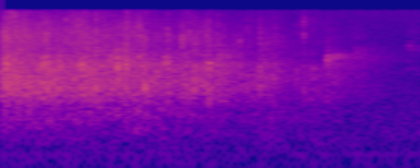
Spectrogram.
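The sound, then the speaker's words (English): An audience claps for the speaker's mother, a dense wash of many hands that holds strong for about two seconds before gradually tapering off toward the end. “Now, give it up for mom. Yeah, she deserves applause.”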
